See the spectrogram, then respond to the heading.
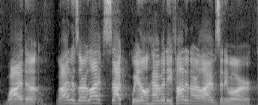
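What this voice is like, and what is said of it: Billy Crystal impression. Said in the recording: “my Billy Crystal impression ... that impression just turns into like Jerry Seinfeld”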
